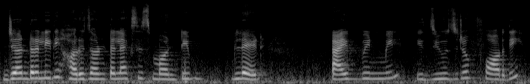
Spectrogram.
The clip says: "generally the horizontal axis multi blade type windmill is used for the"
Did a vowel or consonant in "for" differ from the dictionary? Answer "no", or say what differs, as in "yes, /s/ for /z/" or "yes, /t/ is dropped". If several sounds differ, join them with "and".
no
